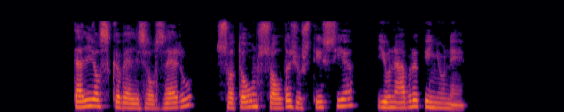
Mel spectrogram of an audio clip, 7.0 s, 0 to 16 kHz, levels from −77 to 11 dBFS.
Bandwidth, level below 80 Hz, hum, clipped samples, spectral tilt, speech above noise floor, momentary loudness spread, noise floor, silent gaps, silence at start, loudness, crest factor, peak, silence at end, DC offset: 8.2 kHz; -64 dBFS; none; under 0.1%; -5 dB/octave; over 70 dB; 9 LU; under -90 dBFS; 2.47-2.71 s, 4.50-4.72 s; 0.95 s; -21 LUFS; 18 dB; -4 dBFS; 1.25 s; under 0.1%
